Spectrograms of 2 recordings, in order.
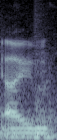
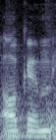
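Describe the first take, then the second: First: No g sound; it sounds like ohm. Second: A hard g sound is heard mid-word. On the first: The speaker calls it right. "It's actually Ohm" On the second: The speaker calls it wrong. "we can't say Ogham"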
